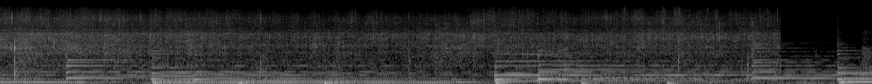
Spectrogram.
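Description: Quail-egg roast masala frying and sizzling in oil in a pan, a steady hiss that cuts off abruptly near the end. Soft background music plays throughout.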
